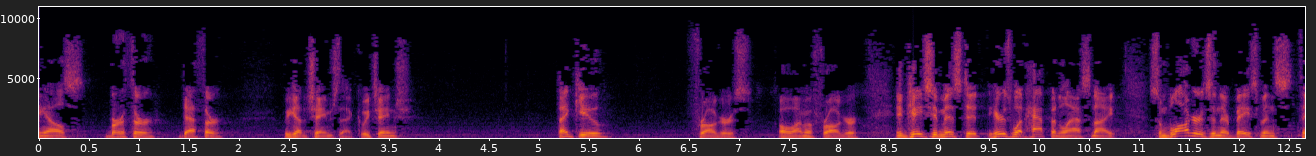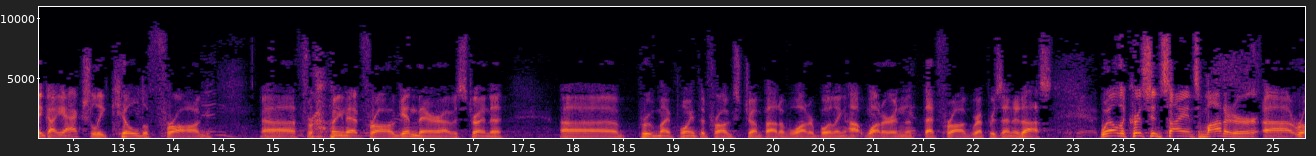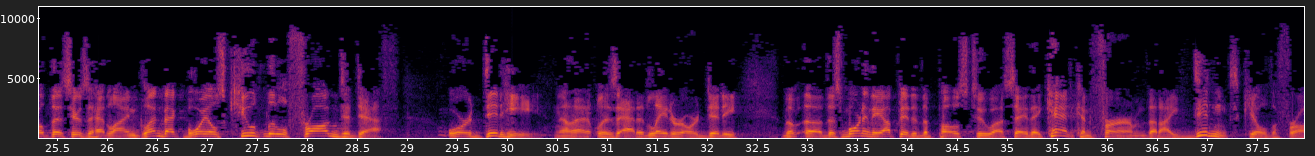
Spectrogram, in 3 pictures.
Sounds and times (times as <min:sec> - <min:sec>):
Speech: 0:05.2 - 0:05.8, 0:17.9 - 0:37.9.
